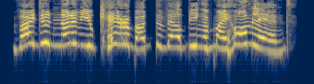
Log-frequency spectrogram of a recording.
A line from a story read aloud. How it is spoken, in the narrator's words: Vala whimpered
